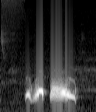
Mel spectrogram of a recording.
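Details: Spotted dove coo to spur other doves: a brief wavering note followed by one long, steady, burry coo.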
